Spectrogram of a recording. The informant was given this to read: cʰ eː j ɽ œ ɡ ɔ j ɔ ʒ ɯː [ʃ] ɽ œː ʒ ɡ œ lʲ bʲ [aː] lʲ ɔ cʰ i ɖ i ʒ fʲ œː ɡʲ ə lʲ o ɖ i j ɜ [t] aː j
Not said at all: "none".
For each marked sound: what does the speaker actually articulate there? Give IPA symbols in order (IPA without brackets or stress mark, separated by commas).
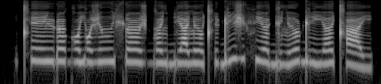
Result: ç, aː, cʰ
